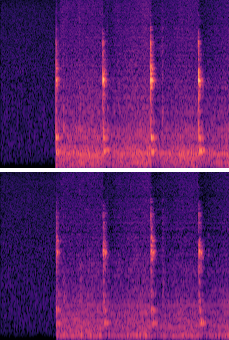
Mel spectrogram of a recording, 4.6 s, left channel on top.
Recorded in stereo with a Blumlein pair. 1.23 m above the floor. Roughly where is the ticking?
Ahead left.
